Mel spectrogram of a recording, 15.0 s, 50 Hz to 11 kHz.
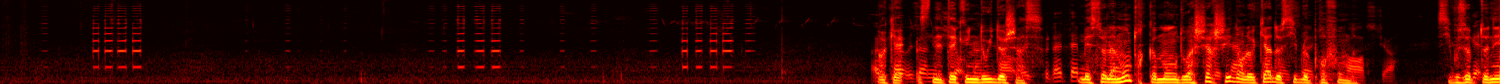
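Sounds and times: metal detector beeping: 0:00.4 - 0:01.5, 0:04.3 - 0:07.6.

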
